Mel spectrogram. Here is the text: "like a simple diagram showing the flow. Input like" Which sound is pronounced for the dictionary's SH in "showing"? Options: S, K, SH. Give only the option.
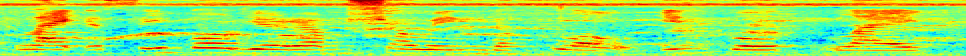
SH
